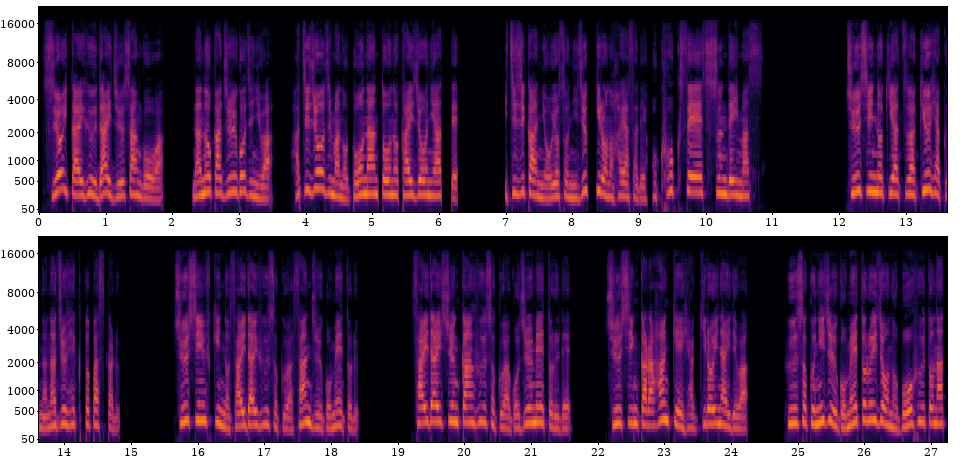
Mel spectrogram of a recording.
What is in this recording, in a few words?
female; 天気予報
